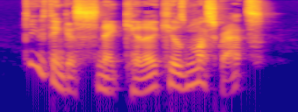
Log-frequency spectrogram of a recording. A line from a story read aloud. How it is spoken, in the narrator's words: said Rikki-tikki scornfully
